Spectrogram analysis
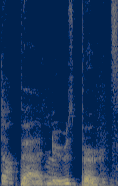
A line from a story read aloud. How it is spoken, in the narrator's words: Ace growled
